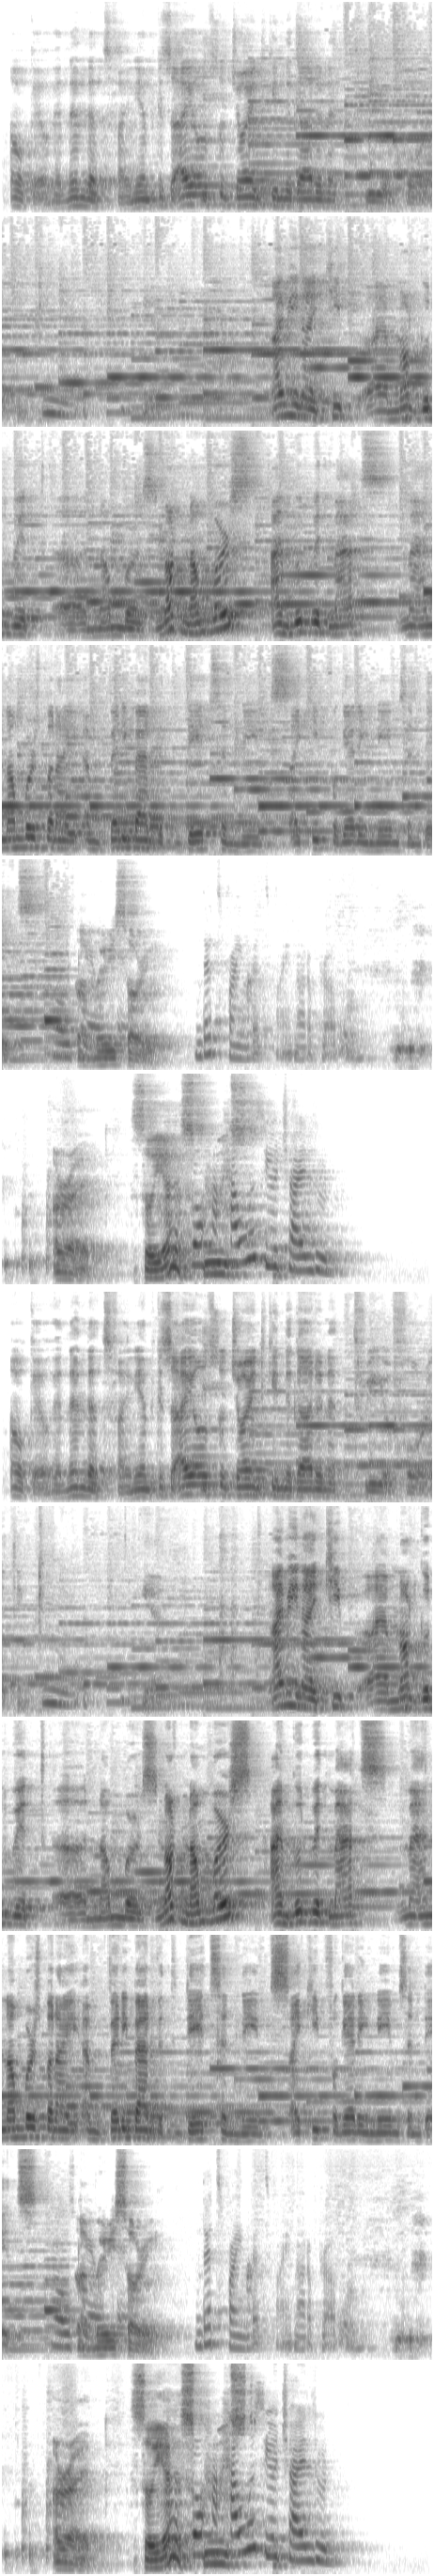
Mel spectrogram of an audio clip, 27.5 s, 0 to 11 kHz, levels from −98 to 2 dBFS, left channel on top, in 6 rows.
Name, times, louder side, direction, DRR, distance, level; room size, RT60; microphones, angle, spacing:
voice 1, 0.1-4.9 6.1-6.3 6.9-7.0 7.4-18.7 19.1-20.0 21.9-22.1 22.5-22.8 23.4-23.9 24.3-25.5, right 3 dB, 55° right, 4 dB, 1.3 m, -34 dB
voice 2, 1.8-2.3 5.0-5.4 5.8-6.3 18.8-19.7 20.4-22.2 24.9-26.6, right 3 dB, 80° right, 5 dB, 1.6 m, -41 dB
sound 1, 2.6-19.0, left 4 dB, 45° left, 1.4 m, -39 dB
20.0 x 15.0 x 9.0 m, 0.78 s
head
